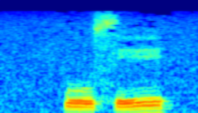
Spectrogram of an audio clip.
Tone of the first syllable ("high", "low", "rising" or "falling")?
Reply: low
